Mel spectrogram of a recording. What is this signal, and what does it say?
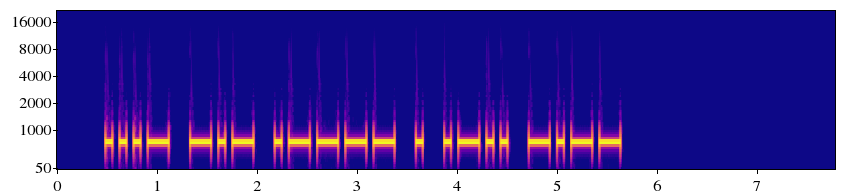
Morse code, heard as a keyed tone, about 17 wpm, 700 Hz. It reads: VK1ELY
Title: DXCC-100 Call Signs - 6 Characters - Repeated 3x - 17wpm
